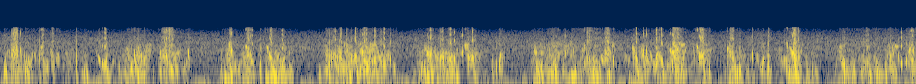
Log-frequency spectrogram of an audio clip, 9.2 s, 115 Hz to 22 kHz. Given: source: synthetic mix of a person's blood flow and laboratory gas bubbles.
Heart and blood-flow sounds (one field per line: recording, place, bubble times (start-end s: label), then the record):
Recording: Doppler ultrasound of blood flow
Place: precordium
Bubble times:
0.01-0.62 s: bubbles
0.73-0.91 s: bubbles
0.94-1.93 s: bubbles
2.20-2.96 s: bubbles
3.16-3.99 s: bubbles
4.16-4.79 s: bubbles
4.90-5.06 s: bubbles
5.33-6.21 s: bubbles
6.24-7.14 s: bubbles
7.27-7.75 s: bubbles
7.81-8.20 s: bubbles
8.38-9.17 s: bubbles
From the record:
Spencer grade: 4 (maximum detectable bubble signal sounding continuously throughout systole and diastole of every cardiac period, and overriding the amplitude of the normal cardiac signals)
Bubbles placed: anywhere in the cardiac cycle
